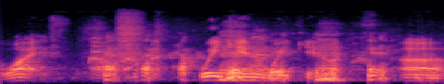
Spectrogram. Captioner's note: laughing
